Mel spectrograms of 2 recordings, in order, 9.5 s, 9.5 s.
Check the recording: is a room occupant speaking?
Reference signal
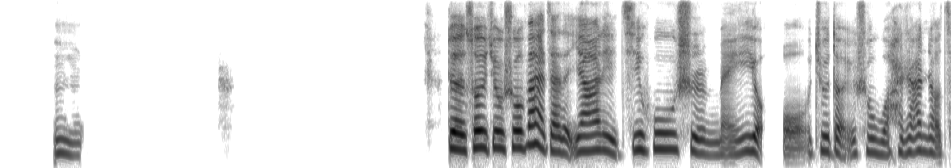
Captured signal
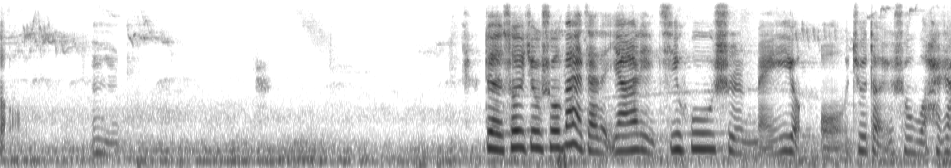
No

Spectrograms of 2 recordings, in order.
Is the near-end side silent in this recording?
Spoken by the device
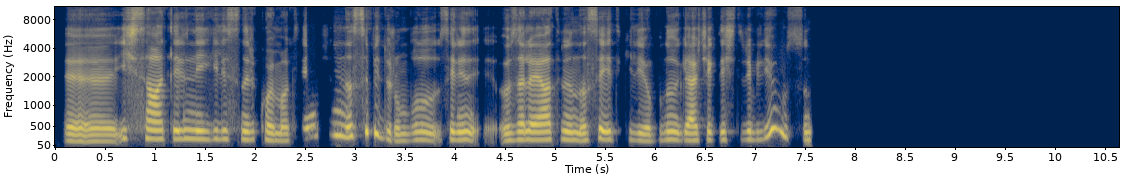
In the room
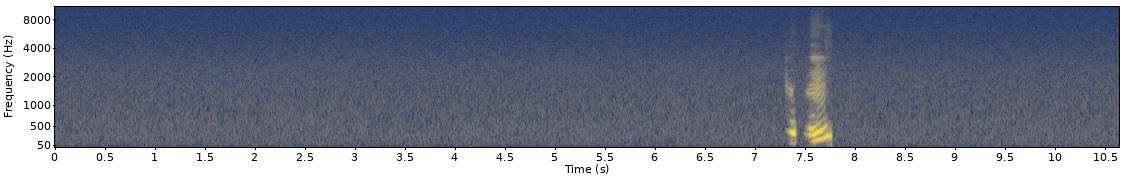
No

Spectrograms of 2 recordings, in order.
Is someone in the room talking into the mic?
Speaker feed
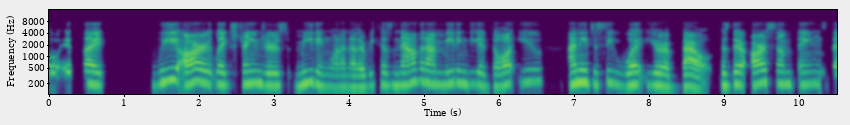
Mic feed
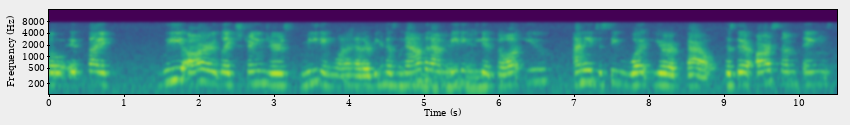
Yes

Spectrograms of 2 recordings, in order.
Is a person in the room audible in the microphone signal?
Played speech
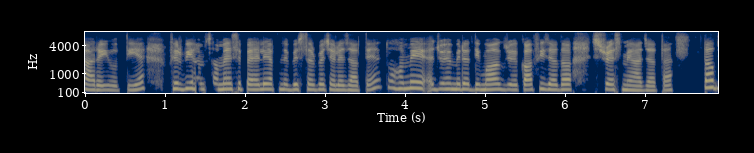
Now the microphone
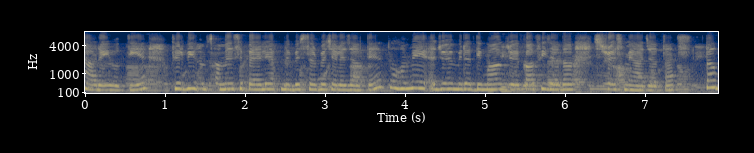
Yes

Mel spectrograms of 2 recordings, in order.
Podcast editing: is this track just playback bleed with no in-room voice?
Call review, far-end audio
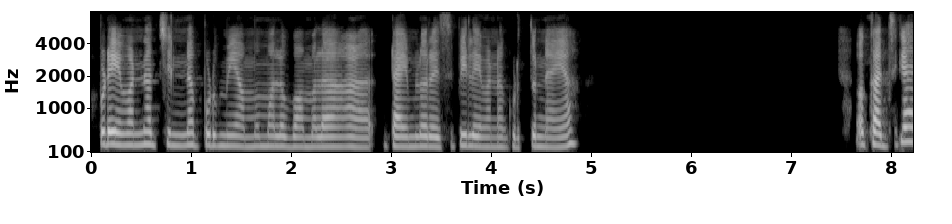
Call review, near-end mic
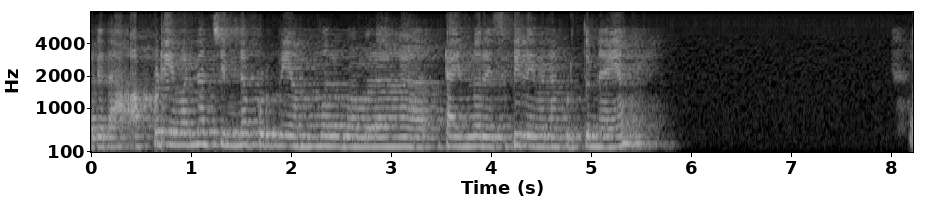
Yes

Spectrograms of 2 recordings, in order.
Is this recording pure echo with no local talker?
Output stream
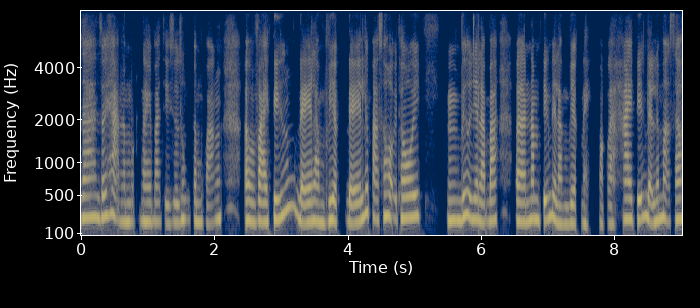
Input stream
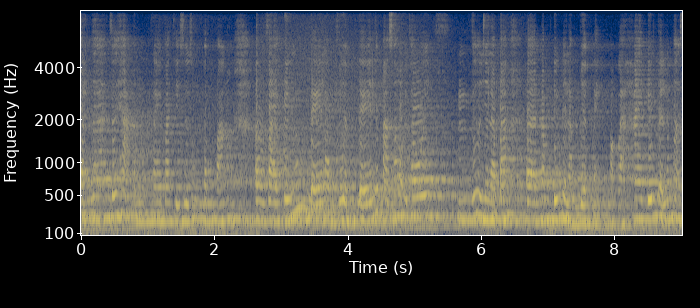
Yes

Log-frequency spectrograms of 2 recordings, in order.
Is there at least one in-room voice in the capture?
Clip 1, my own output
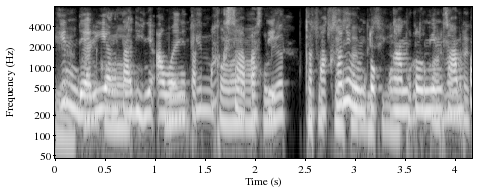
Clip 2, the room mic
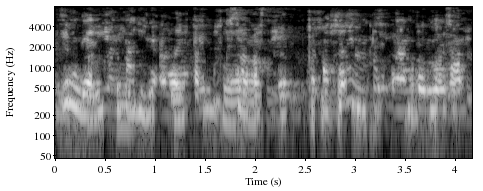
No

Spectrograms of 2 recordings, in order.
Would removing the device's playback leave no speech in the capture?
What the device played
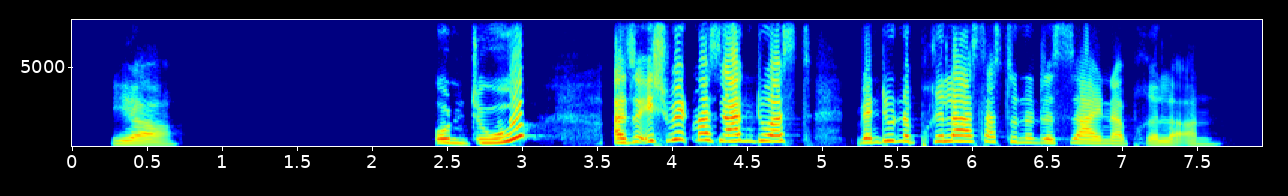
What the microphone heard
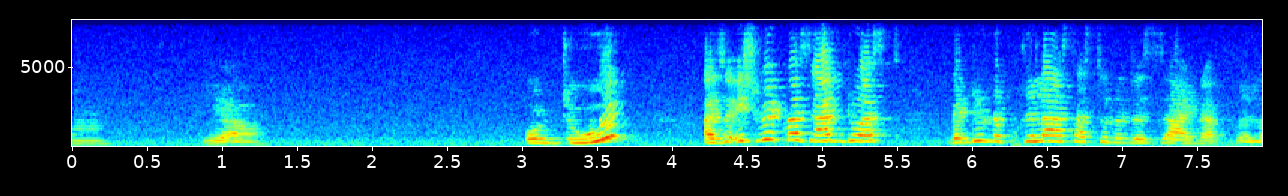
Yes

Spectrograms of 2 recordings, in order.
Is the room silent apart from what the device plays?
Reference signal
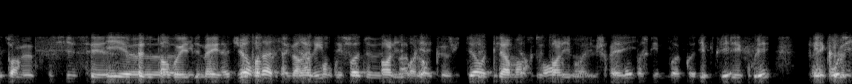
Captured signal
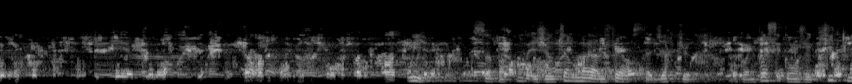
No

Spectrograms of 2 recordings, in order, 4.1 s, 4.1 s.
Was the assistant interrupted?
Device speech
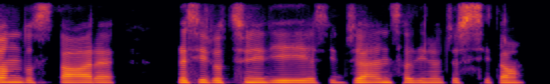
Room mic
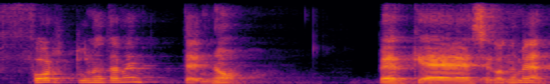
Yes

